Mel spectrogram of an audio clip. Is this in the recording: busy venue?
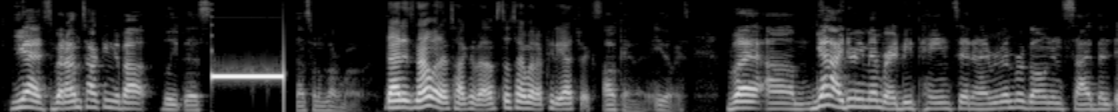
no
